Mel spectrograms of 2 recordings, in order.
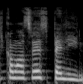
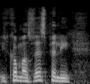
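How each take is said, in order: First: The voice is very high and squeaky. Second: The voice is at a normal pitch.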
